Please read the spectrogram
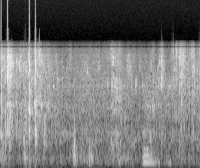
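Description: Trading cards and pack wrappers being handled: irregular rustling and crinkling with small clicks as cards are shuffled and sorted. A brief low vocal murmur about three seconds in.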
